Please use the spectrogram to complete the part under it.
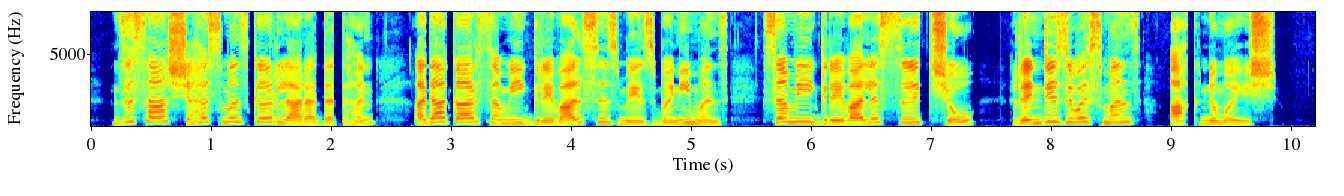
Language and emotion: Kashmiri, neutral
